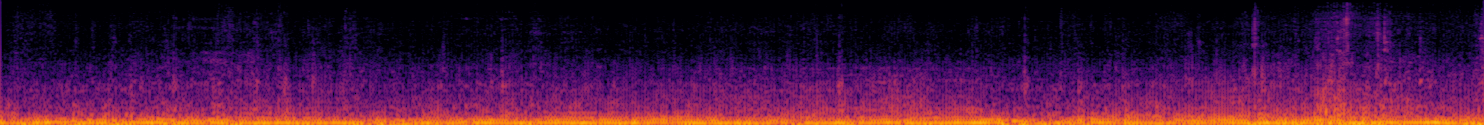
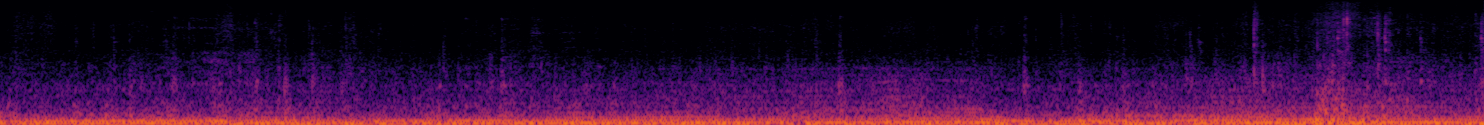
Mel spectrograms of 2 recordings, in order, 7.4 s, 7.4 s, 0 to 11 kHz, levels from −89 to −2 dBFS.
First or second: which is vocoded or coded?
first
